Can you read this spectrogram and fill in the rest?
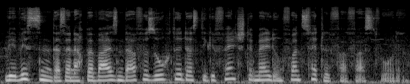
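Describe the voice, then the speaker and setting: An actress plays a female investigator in a radio crime drama. Her delivery is measured and methodical, at a middling pitch with a gravelly fry. Faint noise sits behind the voice. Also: mellow, lightly acted. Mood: measured, certain. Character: methodical female investigator explaining how a murder case unfolded. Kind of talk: radio play acting.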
